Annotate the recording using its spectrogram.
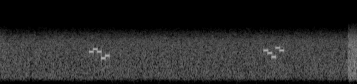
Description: Five-tone selective call (EEA), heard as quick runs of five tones, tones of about 40 ms, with radio hiss and a squelch burst at the end. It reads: 80835 97449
